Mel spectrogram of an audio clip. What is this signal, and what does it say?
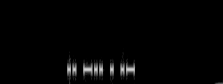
Morse code, heard as a keyed tone, about 46 wpm, 700 Hz. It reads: IDEA
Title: Sets of 3 Words - New Word Drill - 45wpm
